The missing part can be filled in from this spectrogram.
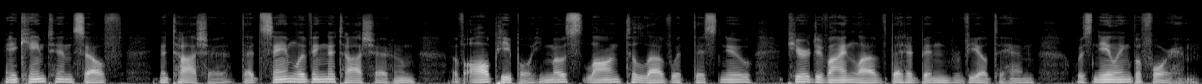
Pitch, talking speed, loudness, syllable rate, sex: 100 Hz, 175 wpm, -20 LUFS, 4.8 syllables/s, male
